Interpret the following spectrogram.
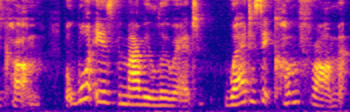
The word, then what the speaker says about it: Mari Lwyd: The pronunciation said Mari Lwyd, and I'm gonna go with that, I guess.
